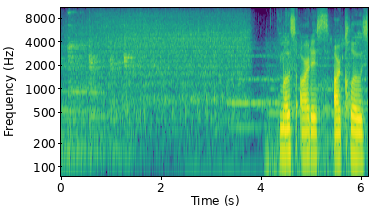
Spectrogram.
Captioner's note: water is flowing from a faucet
